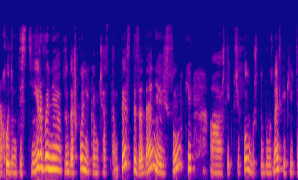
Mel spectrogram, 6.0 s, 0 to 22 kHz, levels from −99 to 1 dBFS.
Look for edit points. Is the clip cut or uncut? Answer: cut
